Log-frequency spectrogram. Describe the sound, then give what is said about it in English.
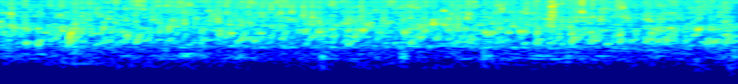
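Water runs through an old, ancient stone drainage channel in Montségur, France, making a steady, faint trickling and babbling with no pauses. “This is water running in Montségur, France.”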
